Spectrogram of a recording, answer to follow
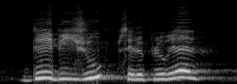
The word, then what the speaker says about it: bijoux: Des bijoux, c'est le pluriel. X, on ne prononce pas le X.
